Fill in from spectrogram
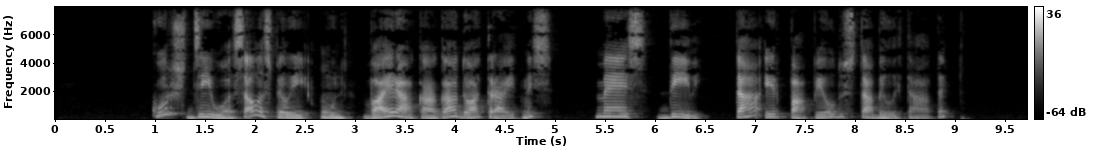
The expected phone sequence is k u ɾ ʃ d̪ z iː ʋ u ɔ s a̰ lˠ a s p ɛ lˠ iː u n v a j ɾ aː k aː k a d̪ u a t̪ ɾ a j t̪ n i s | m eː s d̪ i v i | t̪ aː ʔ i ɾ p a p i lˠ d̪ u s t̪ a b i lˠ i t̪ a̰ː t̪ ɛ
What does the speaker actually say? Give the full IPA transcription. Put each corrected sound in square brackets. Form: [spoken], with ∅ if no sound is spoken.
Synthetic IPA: k u ɾ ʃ d̪ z iː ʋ u ɔ s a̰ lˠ a s p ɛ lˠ iː u n v a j ɾ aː k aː [ɡ] a d̪ u a t̪ ɾ a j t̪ n i s | m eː s d̪ i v i | t̪ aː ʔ i ɾ p a p i lˠ d̪ u s t̪ a b i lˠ i t̪ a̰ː t̪ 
